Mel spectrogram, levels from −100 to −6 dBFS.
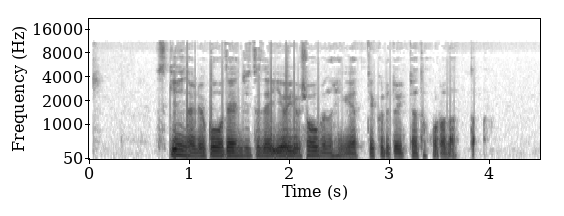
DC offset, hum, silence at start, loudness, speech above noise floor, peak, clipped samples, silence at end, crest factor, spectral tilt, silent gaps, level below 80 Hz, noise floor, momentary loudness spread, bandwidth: under 0.1%; none; 0.7 s; -27 LUFS; 45 dB; -10 dBFS; under 0.1%; 0.65 s; 18 dB; -7.5 dB/octave; none; -52 dBFS; -71 dBFS; 12 LU; 11.5 kHz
